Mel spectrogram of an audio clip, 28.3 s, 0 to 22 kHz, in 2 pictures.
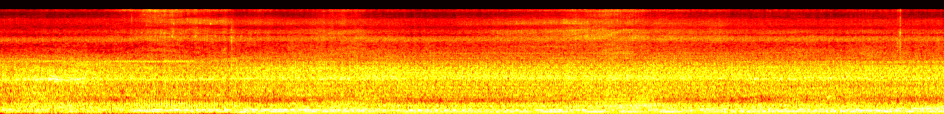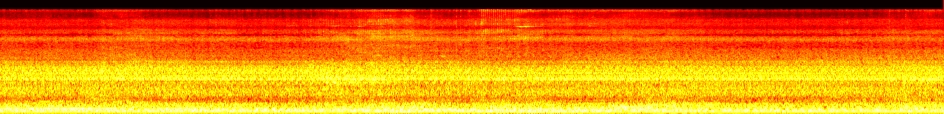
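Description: Hino FG 235 Ti crane truck's turbo-diesel engine running steadily while driving the HMF 1800 knuckle-boom crane's hydraulics as the boom is worked from the side levers. The engine note shifts several times as the controls are operated, and a steady high whine sits over it.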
